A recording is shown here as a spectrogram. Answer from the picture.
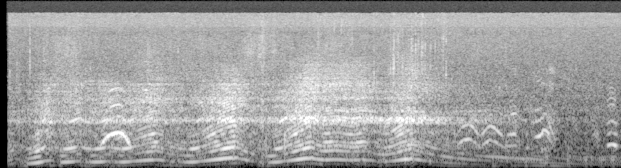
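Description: Distant two-stroke snowmobile engine revving up and down again and again while the sled is stuck in deep snow, fading near the end.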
